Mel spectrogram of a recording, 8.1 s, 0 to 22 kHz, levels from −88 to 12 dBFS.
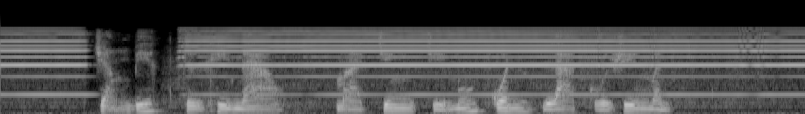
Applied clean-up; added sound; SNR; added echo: none; Bowed string instrument; -4 dB; none.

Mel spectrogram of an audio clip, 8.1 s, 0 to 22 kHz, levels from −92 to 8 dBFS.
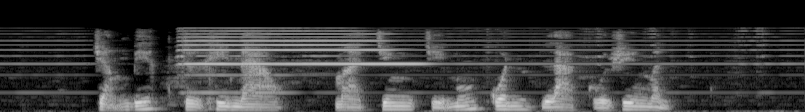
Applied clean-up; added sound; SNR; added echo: classical method log-MMSE.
